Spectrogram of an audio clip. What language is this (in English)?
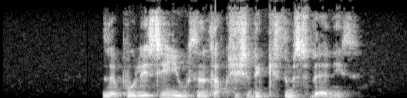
Kabyle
